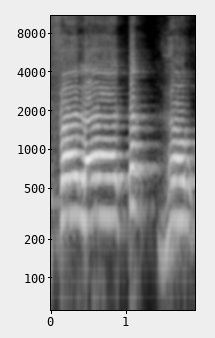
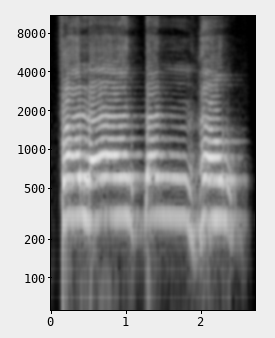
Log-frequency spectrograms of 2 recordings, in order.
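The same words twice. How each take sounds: First: The n sound is cut off abruptly before hau. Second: The n sound rings on briefly before hau. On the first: The speaker calls it wrong. "tidak boleh" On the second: The speaker calls it right. "Ada suara sisa sedikit di nunnya"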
